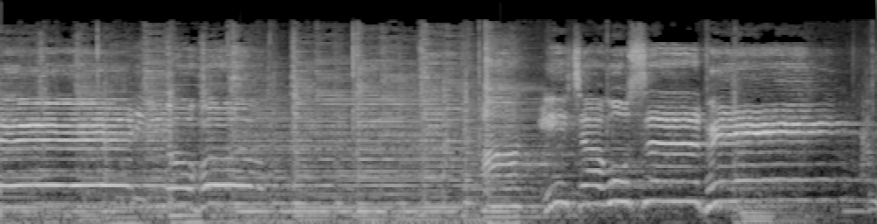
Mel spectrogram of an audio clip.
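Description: Taiwanese indigenous folk song performed live: a woman sings a melody of long held, wavering notes with glides between them, over plucked yueqin (moon guitar) and acoustic guitar with a bass line.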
